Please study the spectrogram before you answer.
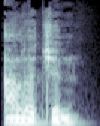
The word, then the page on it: allergen: British English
